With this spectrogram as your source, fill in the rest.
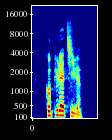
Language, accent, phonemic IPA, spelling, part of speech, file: French, France, /kɔ.py.la.tiv/, copulative, adjective, LL-Q150 (fra)-copulative.wav
- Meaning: feminine singular of copulatif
